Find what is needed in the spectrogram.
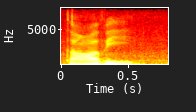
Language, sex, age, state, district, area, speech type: Tamil, female, 30-45, Tamil Nadu, Coimbatore, rural, read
